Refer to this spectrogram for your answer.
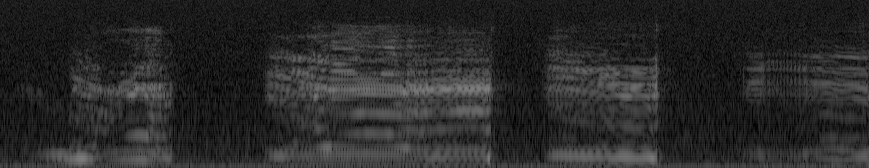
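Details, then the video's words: Red deer during the rut giving a series of four rough, throaty roars, each one to two seconds long. The roars are separated by short silences, and the final one is weaker and wavering. "Rykowisko / Deer rut"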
